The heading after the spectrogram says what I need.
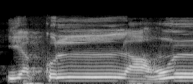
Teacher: نون کی آواز نہیں آئے گی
